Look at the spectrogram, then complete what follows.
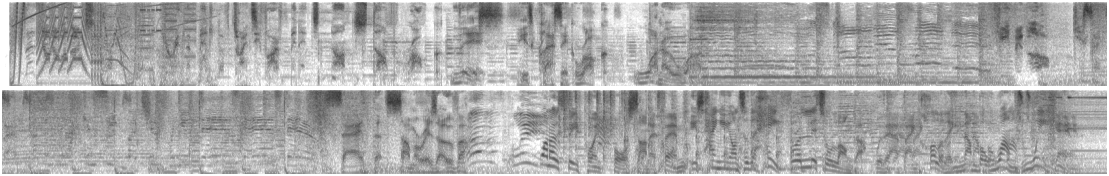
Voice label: English voice over radio spots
